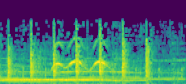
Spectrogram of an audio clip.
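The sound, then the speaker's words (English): A crowd of Gumption County residents cheers and applauds as mayor Joe Souchere is introduced on a Monday, in a steady, dense wash of clapping, with sharp louder claps popping through and a few rising whistles over the noise. “What a crowd for a Monday.”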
